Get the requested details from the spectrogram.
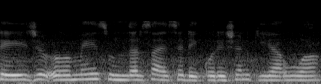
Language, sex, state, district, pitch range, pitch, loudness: Hindi, female, Uttar Pradesh, Deoria, 195-225 Hz, 210 Hz, -22 LUFS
